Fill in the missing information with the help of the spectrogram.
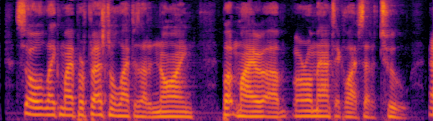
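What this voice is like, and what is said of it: Long Island accent impression. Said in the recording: “my best Gary impression from Howard Stern ... He talks with a Long Island accent”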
